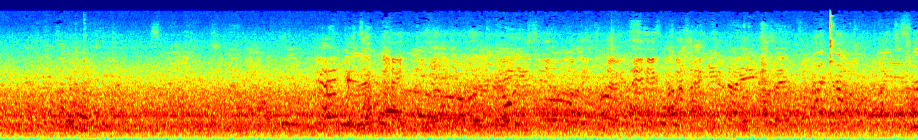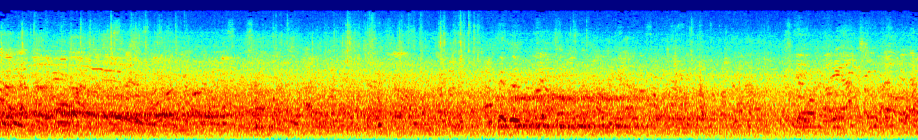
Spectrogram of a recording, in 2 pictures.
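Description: An electric subway train hums and whines steadily close by.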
